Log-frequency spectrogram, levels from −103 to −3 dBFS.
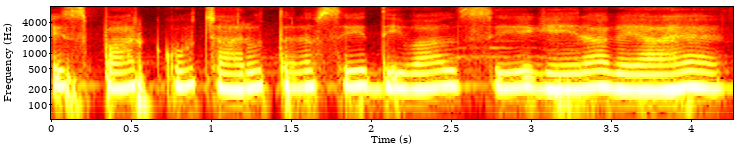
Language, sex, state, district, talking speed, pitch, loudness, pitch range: Hindi, female, Jharkhand, Deoghar, 155 wpm, 215 Hz, -12 LUFS, 205-230 Hz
